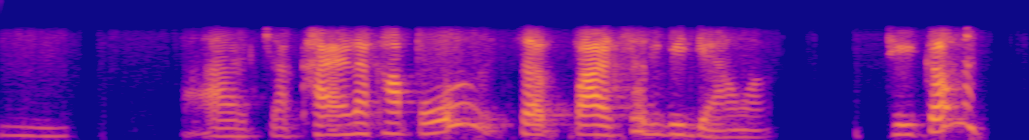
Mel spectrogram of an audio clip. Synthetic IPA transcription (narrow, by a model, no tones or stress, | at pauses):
ɦ | ətːɕʰakʰajɽ̃əkʰãposəpaːɾsəlbʱid̪jãʋã | ʈʰiːkən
